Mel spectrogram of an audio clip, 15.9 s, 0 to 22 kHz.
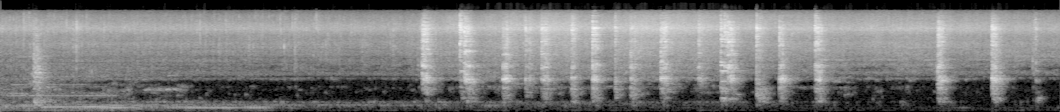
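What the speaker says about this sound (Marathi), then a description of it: "याला 7 ते 8 मिनटं हलवत राहायचं मीडियम गॅसवर" Mashed eggplant bharit, made without onion or garlic, frying in a pan over a medium gas flame, with a low sizzle and repeated sharp scraping strokes of a spoon stirring it, spaced about a second apart, close and alone.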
